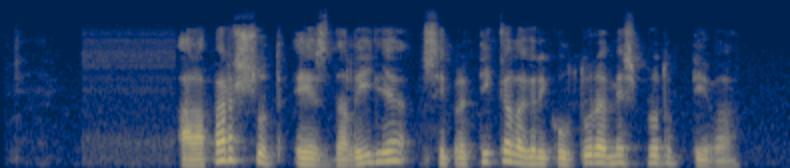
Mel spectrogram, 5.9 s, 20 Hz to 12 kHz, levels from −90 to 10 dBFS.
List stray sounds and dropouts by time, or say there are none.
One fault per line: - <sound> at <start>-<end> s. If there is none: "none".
none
